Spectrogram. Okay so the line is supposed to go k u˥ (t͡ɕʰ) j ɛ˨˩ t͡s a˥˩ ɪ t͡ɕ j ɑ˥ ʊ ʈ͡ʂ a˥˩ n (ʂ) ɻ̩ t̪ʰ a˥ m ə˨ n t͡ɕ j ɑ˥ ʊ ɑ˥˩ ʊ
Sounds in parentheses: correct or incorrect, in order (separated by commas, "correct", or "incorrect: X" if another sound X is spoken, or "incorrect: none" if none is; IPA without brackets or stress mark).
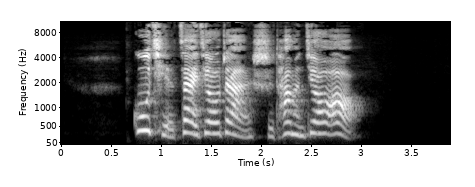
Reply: correct, correct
